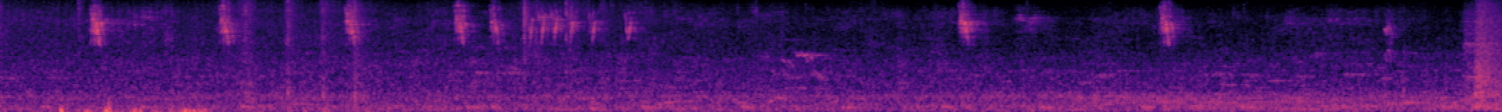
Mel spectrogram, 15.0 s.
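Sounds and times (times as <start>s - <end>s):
bird chirping: 9.3s - 14.2s.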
